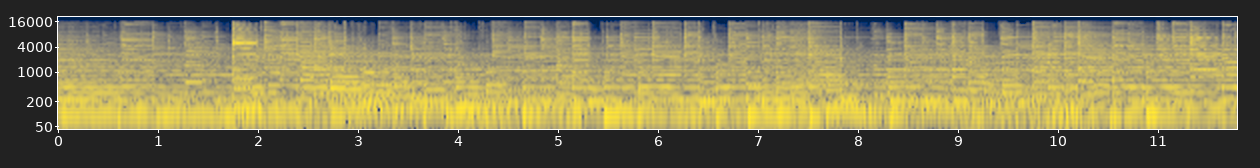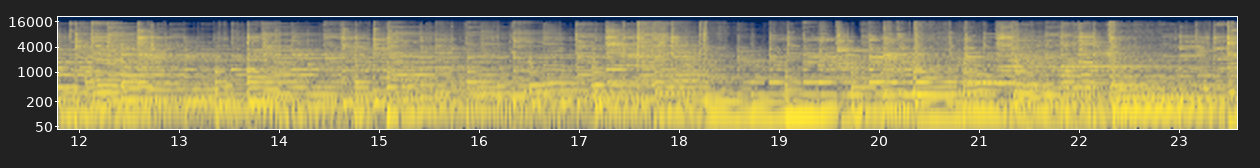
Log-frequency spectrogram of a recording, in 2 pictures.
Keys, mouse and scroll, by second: 1.9-2.4 middle drag, 2.4 click, 3.5 Delete, 3.6 scroll up 7, 3.8 shift+a, 6.2 s, 8.3-8.6 scroll down 1, 8.9 click, 10.1 g, 13.0 middle click, 13.1 ctrl+s, 13.5 shift+a, 15.9 r, 19.1 s, 20.9-21.3 scroll up 6, 21.9 click.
